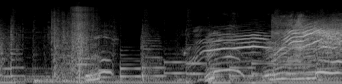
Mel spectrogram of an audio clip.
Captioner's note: yowls; whimpers; exclaims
